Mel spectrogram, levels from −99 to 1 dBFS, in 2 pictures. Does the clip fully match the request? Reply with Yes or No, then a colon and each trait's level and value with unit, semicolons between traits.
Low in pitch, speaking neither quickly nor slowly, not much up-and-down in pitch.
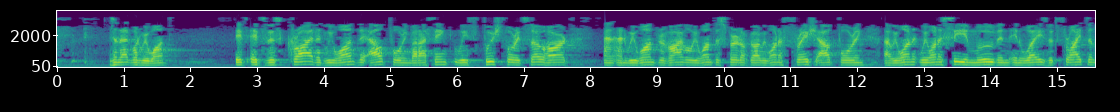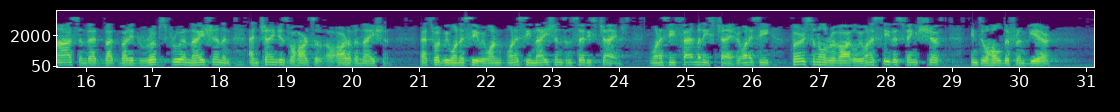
No: low, 125 Hz; fast, 220 wpm; narrow, 1.9 semitones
